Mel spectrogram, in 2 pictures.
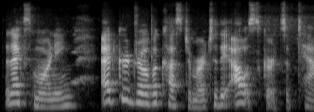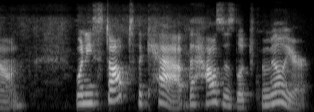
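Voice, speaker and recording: A woman reading a children's picture book aloud in an expressive storytelling manner. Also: fairly high pitch, normal speed. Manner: expressive, acts out exclamations and dialogue. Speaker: storybook reader.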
